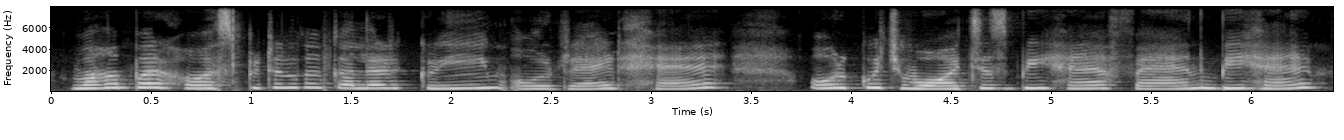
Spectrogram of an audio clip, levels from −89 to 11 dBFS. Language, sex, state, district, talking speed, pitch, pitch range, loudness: Hindi, female, Uttar Pradesh, Lalitpur, 160 wpm, 325 Hz, 295-355 Hz, -16 LUFS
